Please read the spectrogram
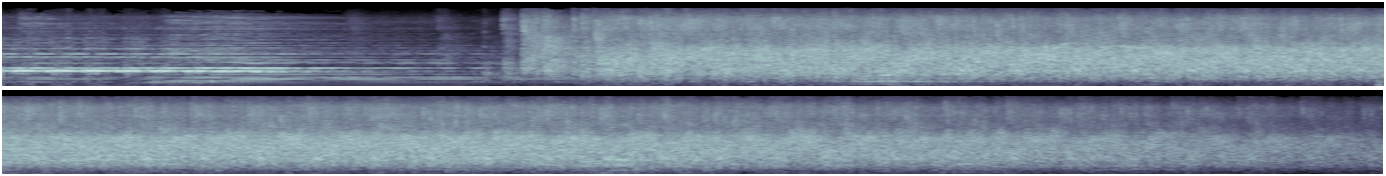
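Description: An ensemble's last held flute note and guitar chord ring out and die away. About two and a half seconds in, an audience breaks into steady applause, which fades out near the end.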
